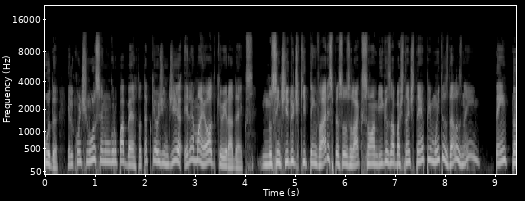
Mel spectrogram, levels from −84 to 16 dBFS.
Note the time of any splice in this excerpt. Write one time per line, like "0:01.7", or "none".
0:04.1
